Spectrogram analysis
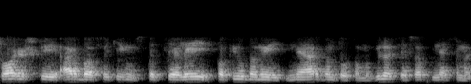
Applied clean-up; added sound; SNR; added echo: none; none; none; reverberation time 0.4 s.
